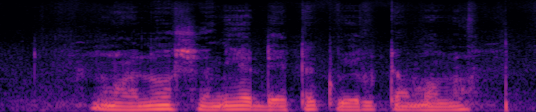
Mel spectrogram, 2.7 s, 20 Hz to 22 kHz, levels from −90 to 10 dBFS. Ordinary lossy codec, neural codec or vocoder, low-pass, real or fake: none; codec, 44.1 kHz, 3.4 kbps, Pupu-Codec; none; fake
